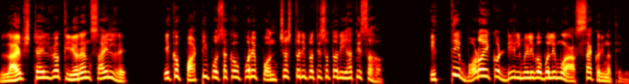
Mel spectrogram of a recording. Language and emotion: Odia, surprised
